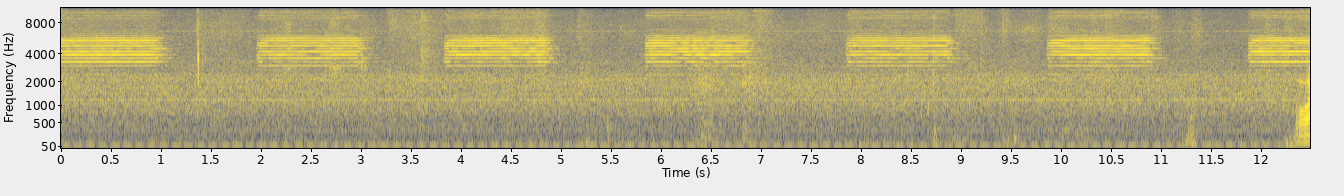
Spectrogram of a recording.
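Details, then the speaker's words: Regular electronic beeping in repeated bursts over a steady low hum from a home user's hospital bed alarm, going off during a livestream. "okay and of course my hospital bed Jews is now two alarm"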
